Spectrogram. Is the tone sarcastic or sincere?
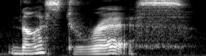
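sarcastic. It is said in a mocking, sarcastic tone. The speaker is insulting the dress. "a really nasty thing"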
